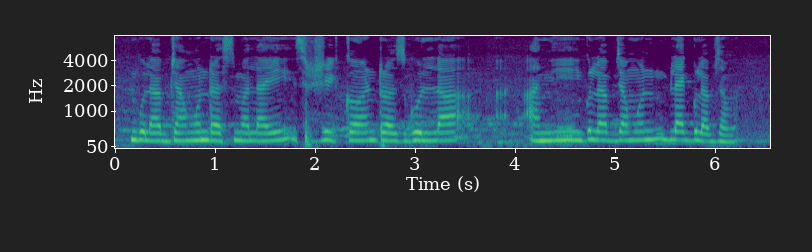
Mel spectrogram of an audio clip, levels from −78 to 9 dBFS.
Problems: constant background noise, continuous background conversations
